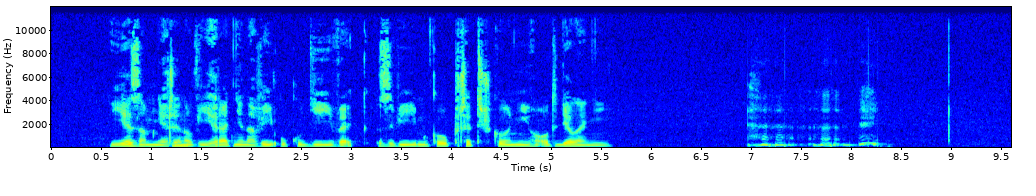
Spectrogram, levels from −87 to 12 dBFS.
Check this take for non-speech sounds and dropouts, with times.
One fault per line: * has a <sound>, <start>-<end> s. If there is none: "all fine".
* has a laugh, 6.9-8.5 s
